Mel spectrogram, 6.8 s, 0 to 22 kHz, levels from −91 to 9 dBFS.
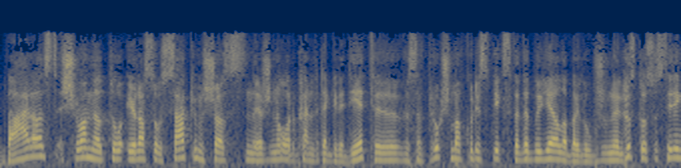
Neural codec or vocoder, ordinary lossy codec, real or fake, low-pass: codec, 16 kHz in and 24 kHz out, 0.6 kbps, FocalCodec, streaming, 4096 codes; MP3, 48 kbps; fake; 10.8 kHz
